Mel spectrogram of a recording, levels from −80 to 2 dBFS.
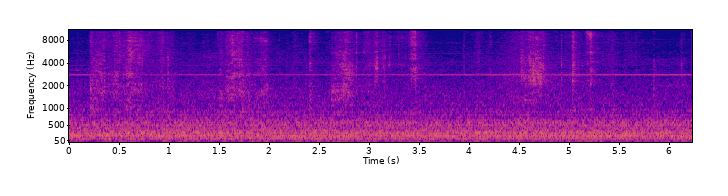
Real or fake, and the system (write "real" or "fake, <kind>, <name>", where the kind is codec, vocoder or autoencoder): real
